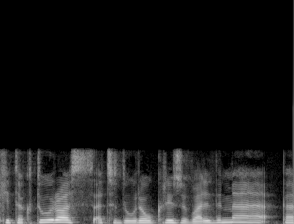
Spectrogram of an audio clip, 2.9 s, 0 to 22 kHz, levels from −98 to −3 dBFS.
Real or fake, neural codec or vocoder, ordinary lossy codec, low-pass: fake; codec, 16 kHz, 2 kbps, FunCodec, trained on LibriTTS, 25 frames a second; MP3, 96 kbps; 7.2 kHz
